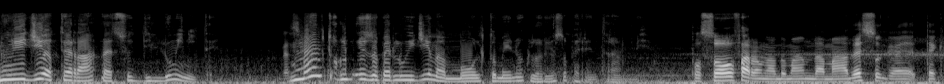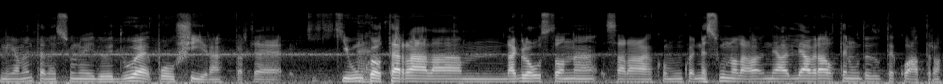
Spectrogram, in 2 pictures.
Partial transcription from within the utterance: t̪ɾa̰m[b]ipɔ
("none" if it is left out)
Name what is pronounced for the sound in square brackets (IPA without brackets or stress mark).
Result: b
